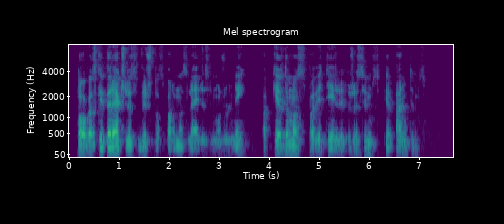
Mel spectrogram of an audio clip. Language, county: Lithuanian, Klaipėda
